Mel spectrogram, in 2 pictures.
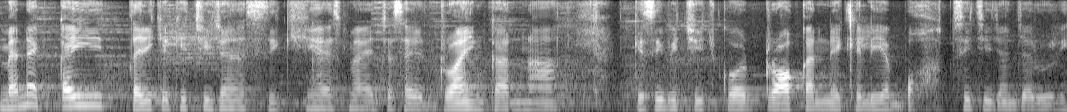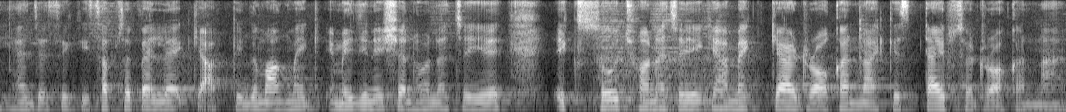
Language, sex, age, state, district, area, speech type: Hindi, male, 30-45, Madhya Pradesh, Hoshangabad, urban, spontaneous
